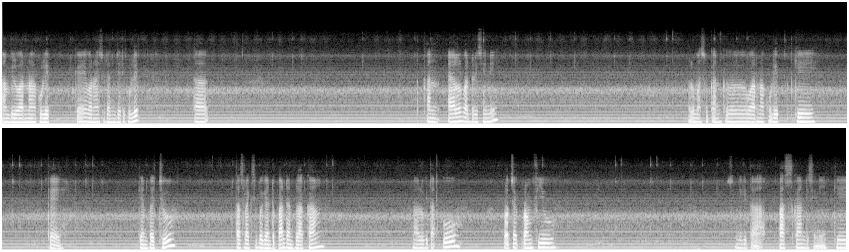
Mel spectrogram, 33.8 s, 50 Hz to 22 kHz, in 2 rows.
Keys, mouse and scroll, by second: 5.2 g, 9.4 middle click, 11.1 z, 12.1 a, 12.9 z, 13.6 z, 16.0 z, 17.1 z, 18.3 l, 19.3 z, 20.2 KP_1, 24.3 g, 28.6 z, 29.0 KP_1, 30.6 z, 32.6 KP_1.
